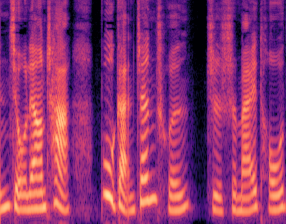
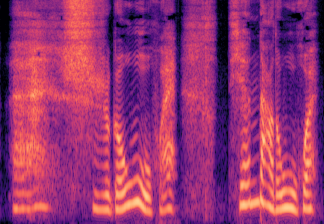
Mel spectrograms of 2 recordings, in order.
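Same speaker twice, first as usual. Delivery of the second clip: ingratiating, with a forced smile; 2 semitones lower, 3 dB quieter than usual. A narrator's reading. Captured chief explaining the misunderstanding, forced smile. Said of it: "勉强堆出笑容".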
